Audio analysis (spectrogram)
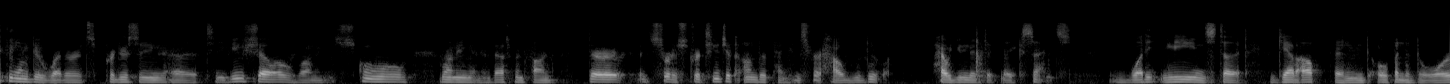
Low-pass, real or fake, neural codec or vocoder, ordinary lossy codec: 7.2 kHz; fake; codec, 16 kHz, 1 kbps, FunCodec, trained on Chinese and English, 50 frames a second; Opus, 24 kbps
